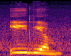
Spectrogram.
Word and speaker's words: ilium: वाला जो पार्ट है इसको बोलते हैं इलियम, ILIUM। अब मैं इसकी स्पेलिंग क्यों पढ़ रही हूँ, वो इसलिए ताकि आप लोग कंफ्यूज ना हो जाए, क्योंकि एक वर्ड और होता है इलियम। ये दोनों प्रोनाउंस तो सेम ही होते हैं, लेकिन इन दोनों का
